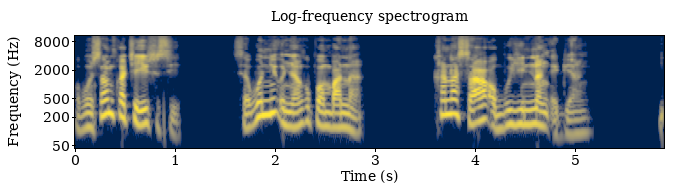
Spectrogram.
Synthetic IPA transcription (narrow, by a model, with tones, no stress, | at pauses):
ɔ˨bʊ̃˨n̩˨sã˦m˦kʰʷa˦t͡ɕʰɛ˦˨je˦su˨sɛ̰˨ | sɛ˨wʊ̃˦nɪ̃˦o˨ɲã˨ŋkʰo˦pʰɔ̃˦mba˦nã̰˨ | kʰã˦nã˦saː˨˦ɔ˨bʊ˦ji˦nã˦nʔæ̰˨dɥã̰˦n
